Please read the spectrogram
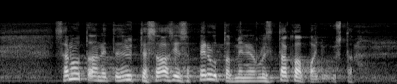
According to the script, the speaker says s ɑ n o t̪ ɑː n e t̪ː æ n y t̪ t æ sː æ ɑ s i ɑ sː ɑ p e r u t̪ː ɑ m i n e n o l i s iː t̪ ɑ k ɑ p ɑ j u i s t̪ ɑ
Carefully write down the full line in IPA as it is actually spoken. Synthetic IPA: s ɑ n o t̪ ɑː n e t̪ː æ n y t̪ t æ sː æ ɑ s i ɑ sː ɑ p e r u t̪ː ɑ m i n e n o l i s i t̪ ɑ k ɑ p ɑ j u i s t̪ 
